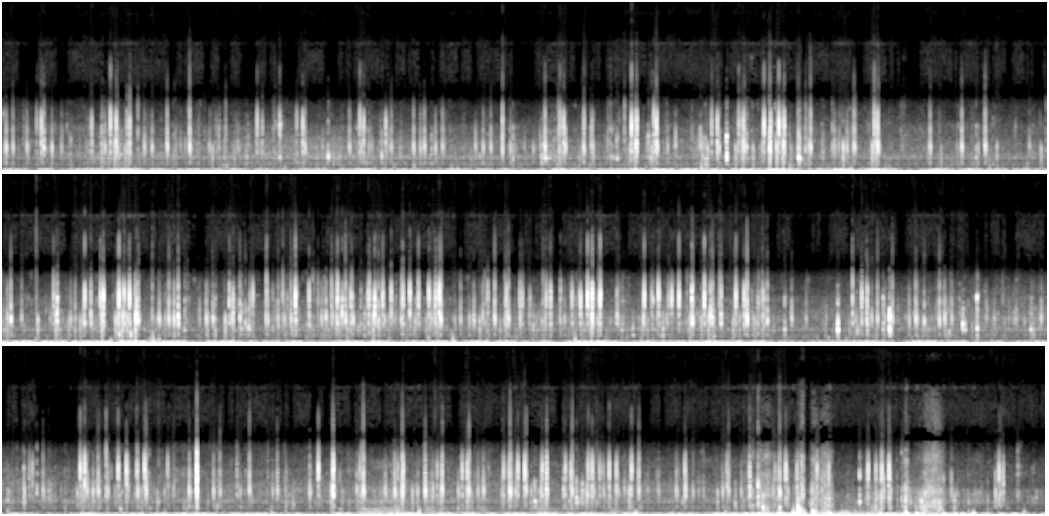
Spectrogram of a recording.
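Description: A horse walking on a dirt and rock trail, its hooves knocking in an irregular stream, under a steady low rumble of wind on the microphone. Near the end a low steady tone sounds for a few seconds.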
